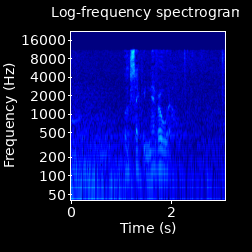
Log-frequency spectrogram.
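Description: A man answers in a deep, low voice.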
